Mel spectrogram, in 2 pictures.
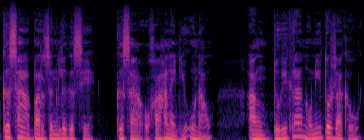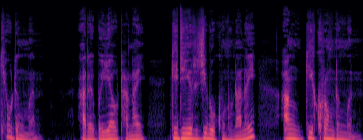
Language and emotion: Bodo, fearful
